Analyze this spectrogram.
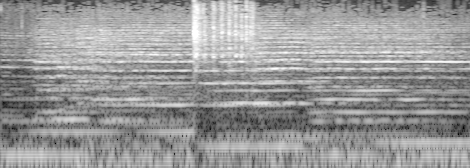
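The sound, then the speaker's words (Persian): A single bright metallic clink of a coin dropped into a milk seller's tray, ringing briefly and fading within a second, heard over a steady background of sustained music. “با ناتوانی چون باطنه مینشیند و سکه‌ای در مجمع مرد شیرفروش میاندازد.”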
